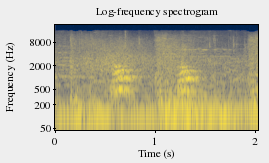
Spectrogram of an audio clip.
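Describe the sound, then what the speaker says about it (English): Dogs bark a few times, faint and distant, as quiet yips behind low background noise during a livestream. "And I do apologize if you hear the dogs in the background."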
